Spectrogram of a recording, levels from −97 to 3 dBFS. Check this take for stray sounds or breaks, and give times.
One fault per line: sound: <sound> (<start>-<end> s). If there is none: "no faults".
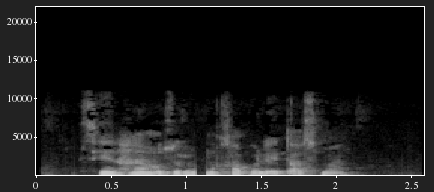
sound: dropout (1.1-1.1 s)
